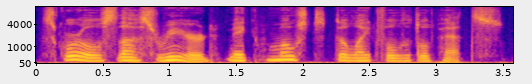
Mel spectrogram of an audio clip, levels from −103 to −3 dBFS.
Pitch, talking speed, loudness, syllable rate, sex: 180 Hz, 135 wpm, -18 LUFS, 3.8 syllables/s, female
